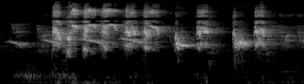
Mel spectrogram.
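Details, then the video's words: Kept white-rumped shama (blorok type) giving a lure song to make other birds sing: a burst of very high, bright chattering notes in quick pulses with thin whistled slides. "OCEHAN MURAI BATU BLOROK )PANCINGAN MURAI BATU MLAS BUNYI"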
